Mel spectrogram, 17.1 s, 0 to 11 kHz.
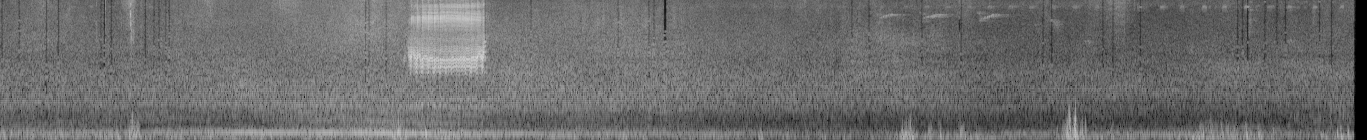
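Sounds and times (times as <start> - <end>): sheep bleating: 5.0 - 6.2.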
